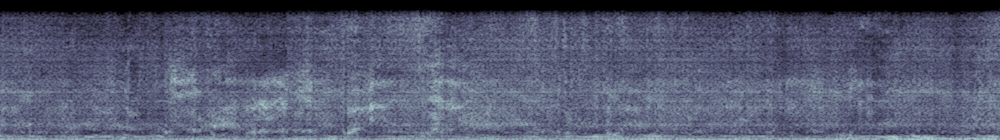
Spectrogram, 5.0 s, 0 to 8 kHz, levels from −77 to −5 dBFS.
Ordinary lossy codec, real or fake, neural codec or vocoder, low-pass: none; fake; codec, 16 kHz, 1 kbps, FreqCodec, larger model; 7.2 kHz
